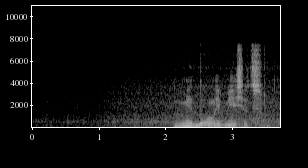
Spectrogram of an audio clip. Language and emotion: Russian, neutral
